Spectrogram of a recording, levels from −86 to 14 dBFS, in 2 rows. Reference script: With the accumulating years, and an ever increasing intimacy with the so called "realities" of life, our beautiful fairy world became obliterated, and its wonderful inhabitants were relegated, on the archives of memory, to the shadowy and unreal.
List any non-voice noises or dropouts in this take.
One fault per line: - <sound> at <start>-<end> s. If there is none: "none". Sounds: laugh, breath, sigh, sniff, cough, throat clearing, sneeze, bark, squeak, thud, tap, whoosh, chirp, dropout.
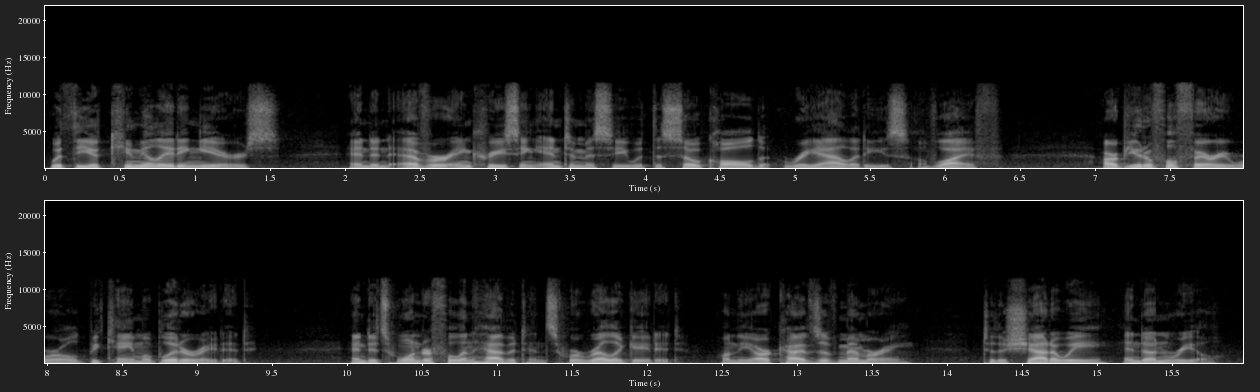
none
